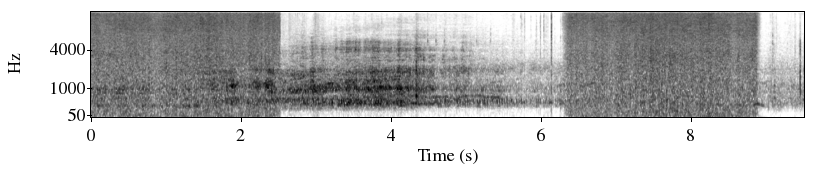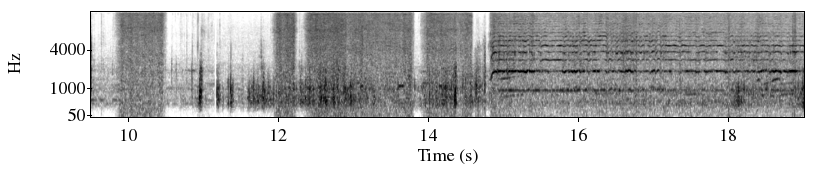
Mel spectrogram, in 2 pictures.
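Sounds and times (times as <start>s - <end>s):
battery lawn tool running: 12.0s - 19.0s.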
